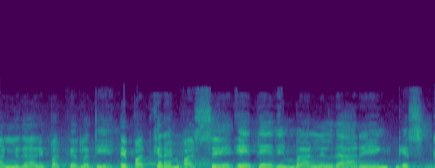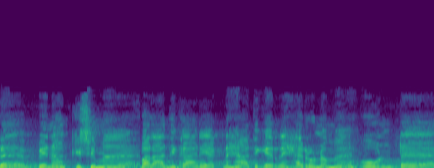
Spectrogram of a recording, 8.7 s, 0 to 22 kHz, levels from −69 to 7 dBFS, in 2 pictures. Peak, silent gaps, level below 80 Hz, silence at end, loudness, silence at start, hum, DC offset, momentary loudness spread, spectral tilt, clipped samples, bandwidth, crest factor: 0 dBFS; none; -54 dBFS; 0 s; -15 LUFS; 0 s; none; under 0.1%; 3 LU; -5 dB/octave; under 0.1%; 11 kHz; 16 dB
